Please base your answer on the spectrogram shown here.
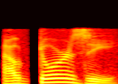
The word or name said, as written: outdoorsy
